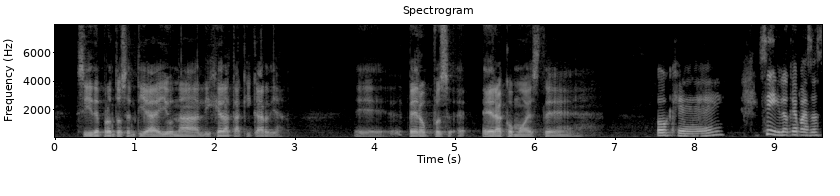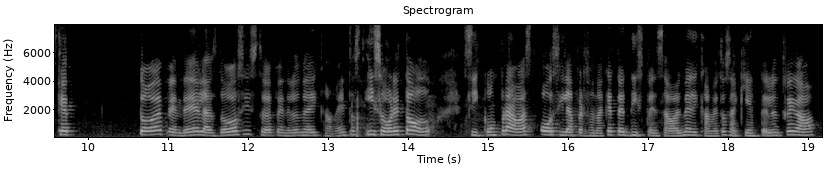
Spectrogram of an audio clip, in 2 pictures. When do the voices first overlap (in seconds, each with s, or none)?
none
